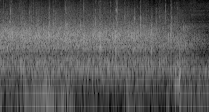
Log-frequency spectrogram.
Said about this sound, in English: A round of applause for City. Thank you.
